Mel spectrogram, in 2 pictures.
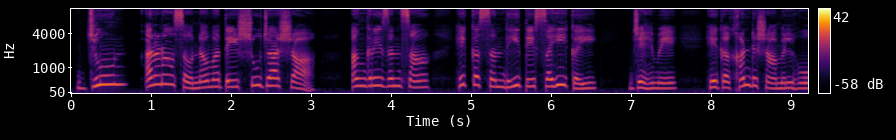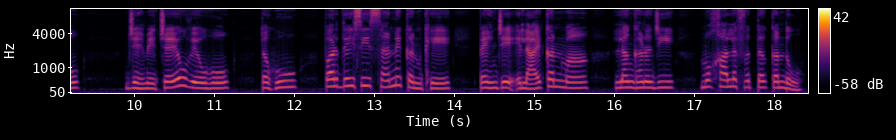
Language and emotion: Sindhi, neutral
